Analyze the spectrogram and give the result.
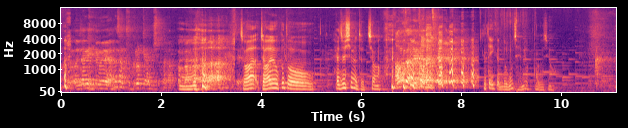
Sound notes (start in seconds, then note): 6.4 laughter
